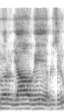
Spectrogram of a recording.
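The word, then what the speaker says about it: Yahweh: வல்லமைமிக்க ஒரு சிருஷ்டிகர் இருக்கிறாரு அவருடைய நாமம் என்னன்னு பார்த்தோம்னா யாவே அப்படிங்கறது அவருடைய நாமமாய் இருக்கிறது ஒரிஜினலா ஹீப் வார்த்தையின் படி பார்த்தோம்னாஹடள்ஹ அதான் வரும் உச்சரிப்பு அப்படி பார்க்கும்போது அது யாவேடஹ அப்படின்னு சொல்லிட்டு உச்சரிக்கிற உச்சரிப்பு வரும் யாவே அப்படின்னு சொல்லி உச்சரிப்பு வரக்கூடியதா இருக்குது அவருடைய நாமம் யாவை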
